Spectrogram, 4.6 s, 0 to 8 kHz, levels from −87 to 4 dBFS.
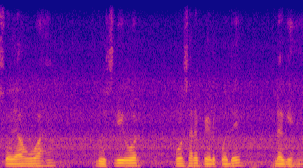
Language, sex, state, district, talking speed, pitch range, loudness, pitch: Hindi, male, Bihar, Saharsa, 130 wpm, 105-125 Hz, -17 LUFS, 115 Hz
